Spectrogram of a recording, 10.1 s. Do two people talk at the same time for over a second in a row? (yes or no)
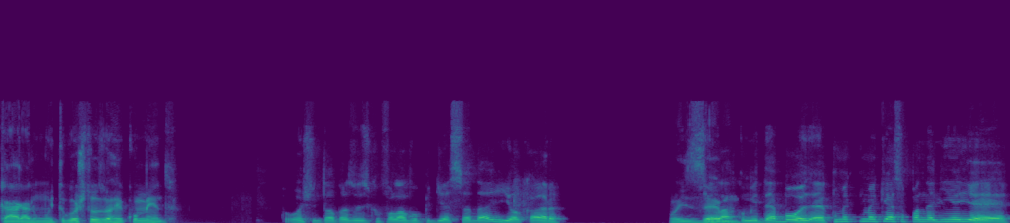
no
